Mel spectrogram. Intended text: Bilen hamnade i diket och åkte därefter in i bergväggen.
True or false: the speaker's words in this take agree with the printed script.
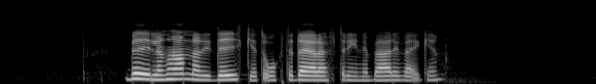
true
